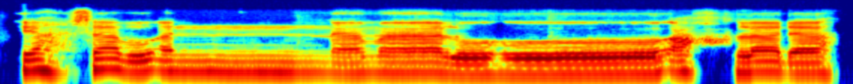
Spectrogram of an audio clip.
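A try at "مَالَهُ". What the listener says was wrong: Lahu. Bukan luhu.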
